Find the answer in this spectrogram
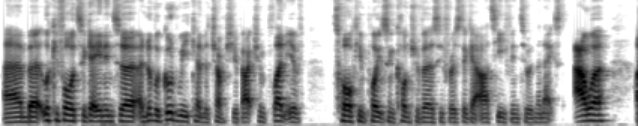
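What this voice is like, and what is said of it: Slightly nasal, congested voice. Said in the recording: “I've got a little bit of a cold, so apologies if I sound a little bit nasally ... I think I might be a bit bummed up, so apologies if it sounds like that”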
